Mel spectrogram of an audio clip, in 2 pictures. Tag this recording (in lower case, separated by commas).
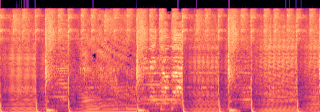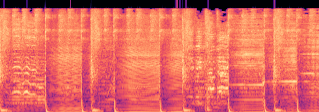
music, drum and bass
